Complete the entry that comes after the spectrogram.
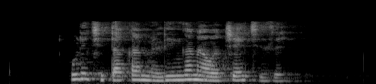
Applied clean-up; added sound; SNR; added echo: neural separator model SepFormer DNS4.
